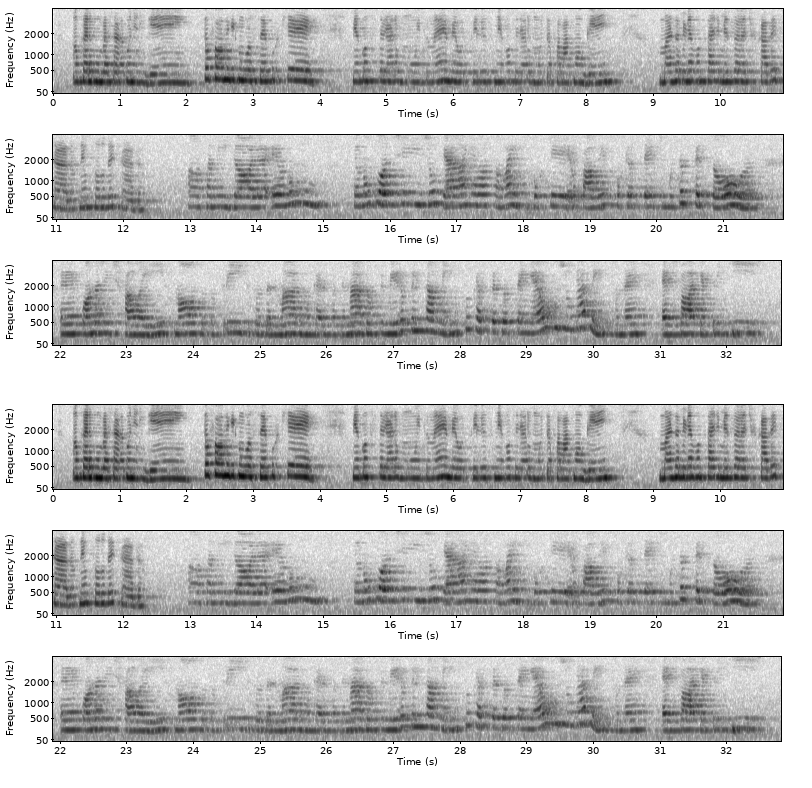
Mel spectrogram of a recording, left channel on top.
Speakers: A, on the right (about 65°); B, on the left (about 80°).
A: não quero conversar com ninguém. Tô falando aqui com você porque me aconselharam muito, né? Meus filhos me aconselharam muito a falar com alguém. Mas a minha vontade mesmo era de ficar deitada, o tempo todo deitada.
B: Nossa, amiga, olha, eu não, eu não vou te julgar em relação a isso, porque eu falo isso porque eu sei que muitas pessoas, é, quando a gente fala isso, nossa, eu tô triste, eu tô desanimada, não quero fazer nada, o primeiro pensamento que as pessoas têm é o do julgamento, né? É de falar que é preguiça,
A: Isso.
